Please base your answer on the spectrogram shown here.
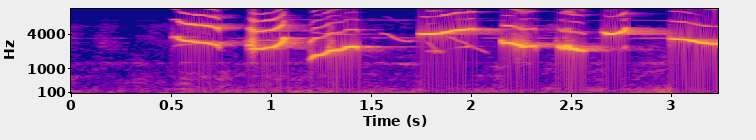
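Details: Caged oriental magpie-robin starting to sing after a brief silence, producing bright, varied whistled notes with rising and falling slurs in quick succession.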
